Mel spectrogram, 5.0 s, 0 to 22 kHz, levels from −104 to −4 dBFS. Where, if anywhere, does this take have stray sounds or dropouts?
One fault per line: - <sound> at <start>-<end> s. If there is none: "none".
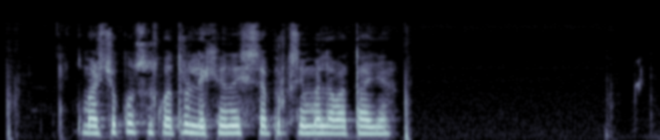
none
